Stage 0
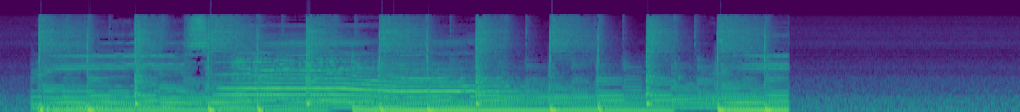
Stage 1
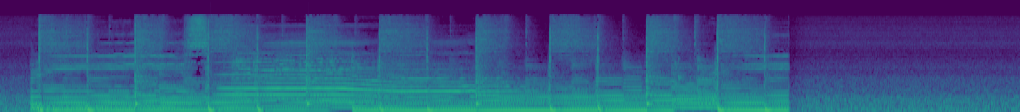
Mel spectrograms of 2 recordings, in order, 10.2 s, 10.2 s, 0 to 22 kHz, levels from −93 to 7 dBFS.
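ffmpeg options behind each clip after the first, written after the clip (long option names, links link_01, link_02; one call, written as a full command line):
ffmpeg -i in.wav -af "acompressor=threshold=-31dB:ratio=6" out.wav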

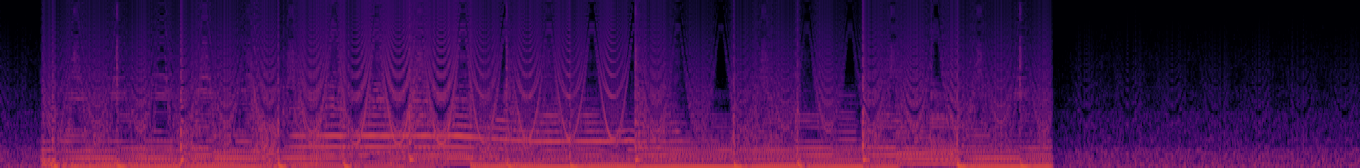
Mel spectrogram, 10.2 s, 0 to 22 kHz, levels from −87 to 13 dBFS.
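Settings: ffmpeg -i in.wav -af "acrusher=samples=18:mix=1:aa=0.000001:lfo=1:lforange=28.8:lforate=3.1" out.wav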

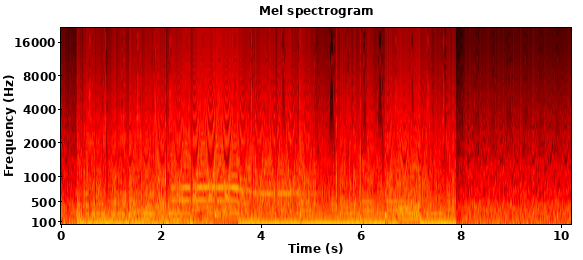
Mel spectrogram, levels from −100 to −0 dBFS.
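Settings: ffmpeg -i in.wav -af "asoftclip=type=hard:threshold=-38.5dB,volume=2.5dB" out.wav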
